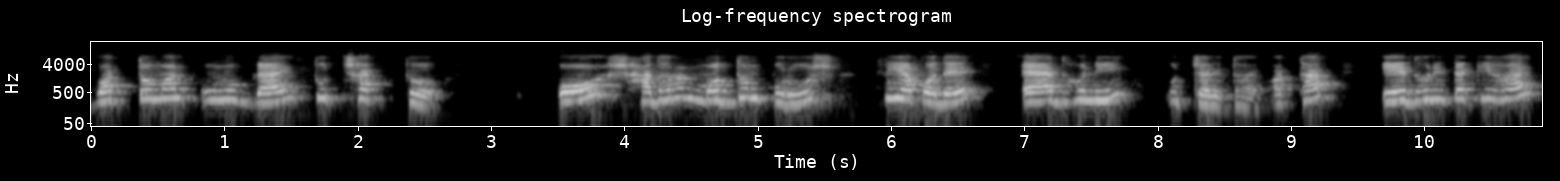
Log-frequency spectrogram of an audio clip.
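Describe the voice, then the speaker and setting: A woman's voice: high voice, measured pace, pauses often, a bit bright, lo-fi sound. A woman college lecturer giving a recorded lesson, repeating each rule and asking students questions.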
